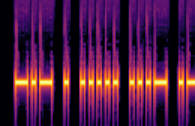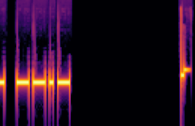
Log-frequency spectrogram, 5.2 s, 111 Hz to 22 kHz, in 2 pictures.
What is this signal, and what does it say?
Morse code, heard as a keyed tone, about 22 wpm, 700 Hz. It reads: KE5VAQ
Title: USA Call Signs - 6 Characters - 4x Character Spacing - 22wpm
